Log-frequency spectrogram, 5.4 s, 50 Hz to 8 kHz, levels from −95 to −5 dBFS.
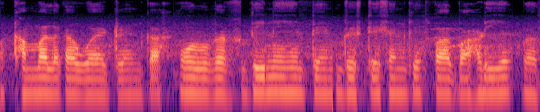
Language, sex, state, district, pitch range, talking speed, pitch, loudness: Hindi, male, Bihar, Jahanabad, 115-125 Hz, 165 wpm, 120 Hz, -27 LUFS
